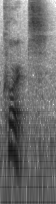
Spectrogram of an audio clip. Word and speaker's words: Kurz: A Z sound is pronounced with a TS sound. So if you see the Z, that's always, oh, tss. So Kurz.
